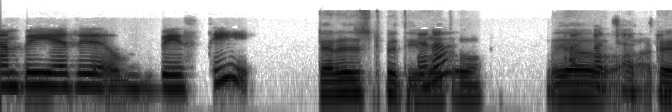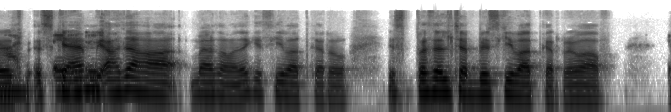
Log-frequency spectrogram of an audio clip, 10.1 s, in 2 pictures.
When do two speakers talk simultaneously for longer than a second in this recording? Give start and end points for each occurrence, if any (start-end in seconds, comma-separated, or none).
4.3-5.9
